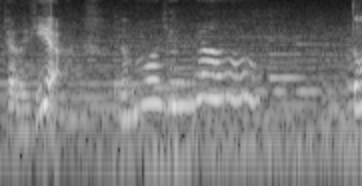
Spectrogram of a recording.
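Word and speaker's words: Pelagia: As said, I learned from this movie that Palagia is actually pronounced pelia.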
